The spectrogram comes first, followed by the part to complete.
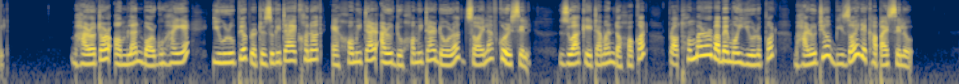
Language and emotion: Assamese, surprised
